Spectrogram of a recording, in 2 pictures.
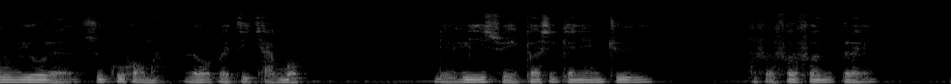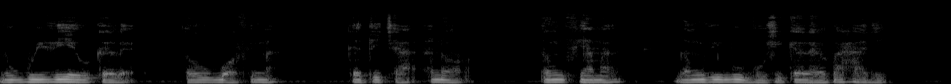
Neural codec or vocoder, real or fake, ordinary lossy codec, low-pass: codec, 44.1 kHz, 7.8 kbps, Pupu-Codec; fake; MP3, 48 kbps; 14.4 kHz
